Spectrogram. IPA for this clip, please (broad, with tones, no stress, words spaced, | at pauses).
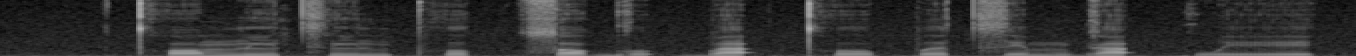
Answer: t̪ʰɔ˦mĩ˥˧t͡sĩ˧n pʰo˦k̚sɔ˥˧ ɡo˨ʔba˦ʔ t̪ʰo˥˧ pə˧t͡se˧mɡa˦ʔ kwe˨˦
